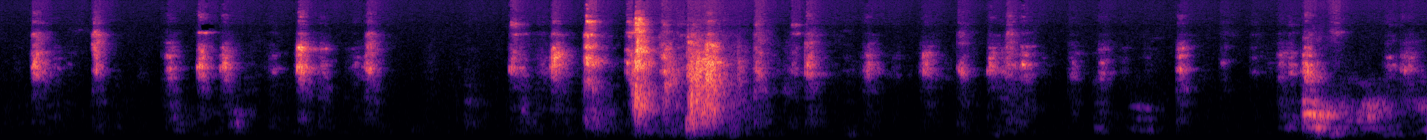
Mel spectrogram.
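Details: Cavalier King Charles Spaniel puppies, Daisy's litter of six merged with Robin's two pups, giving a run of short high squeaks and whimpers in quick irregular bursts, with a louder, denser cluster of squeals midway.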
